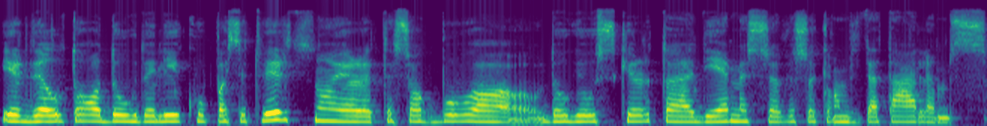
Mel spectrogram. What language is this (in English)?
Lithuanian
